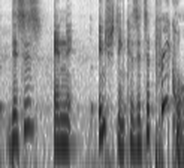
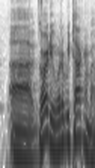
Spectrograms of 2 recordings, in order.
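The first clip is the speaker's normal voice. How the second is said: plain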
